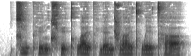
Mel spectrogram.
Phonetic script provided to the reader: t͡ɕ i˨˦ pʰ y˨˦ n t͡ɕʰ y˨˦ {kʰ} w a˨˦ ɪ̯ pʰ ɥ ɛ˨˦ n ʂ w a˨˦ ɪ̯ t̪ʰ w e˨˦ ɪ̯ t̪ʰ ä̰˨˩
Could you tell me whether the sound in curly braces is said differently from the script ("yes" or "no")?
no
